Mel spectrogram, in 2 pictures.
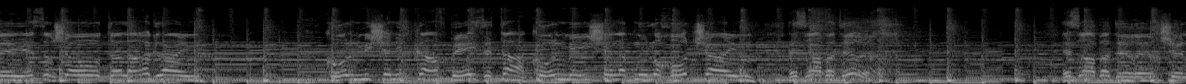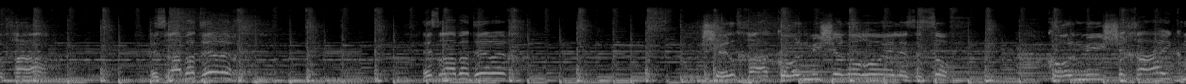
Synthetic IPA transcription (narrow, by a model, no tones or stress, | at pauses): ejɛseʁʃao̞t̪alaʁaɡlaim | kʰo̞lmiʃeniʁkavbeejzet̪akʰo̞lmiʃenat̪nuloχodʃaim | ezʁabad̪eʁeχ | ezʁabad̪eʁeχʃelχa | ezʁabad̪eʁeχ | ezʁabad̪eʁeχ | ʃelχako̞lmiʃelo̞ʁo̞elezeso̞f | kʰo̞lmiʃeχajk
